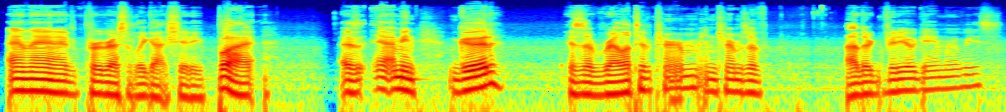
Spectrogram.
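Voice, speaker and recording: A man's voice: on the low side, a little slow, clear, resonant tone. A man co-hosting a podcast, chatting casually with an exasperated, sweary way of talking. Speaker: podcast co-host. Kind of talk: casual chat, banter.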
